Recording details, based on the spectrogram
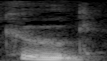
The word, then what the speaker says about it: chuwh: Coug. C-H-U-W-H. Pronounced Coug.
